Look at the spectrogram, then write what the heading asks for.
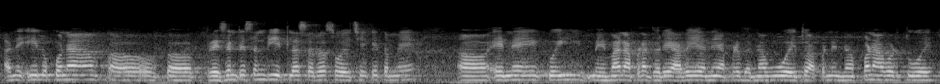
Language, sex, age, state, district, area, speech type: Gujarati, female, 45-60, Gujarat, Surat, rural, spontaneous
